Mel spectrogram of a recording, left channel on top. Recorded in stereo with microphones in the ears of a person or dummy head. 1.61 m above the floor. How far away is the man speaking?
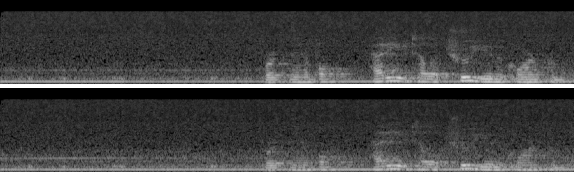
About 1.8 m.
